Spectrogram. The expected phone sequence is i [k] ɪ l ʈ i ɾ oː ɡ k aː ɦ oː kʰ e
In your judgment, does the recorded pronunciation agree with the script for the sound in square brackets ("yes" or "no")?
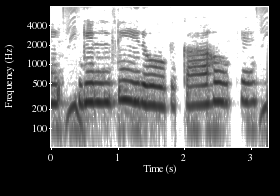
no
